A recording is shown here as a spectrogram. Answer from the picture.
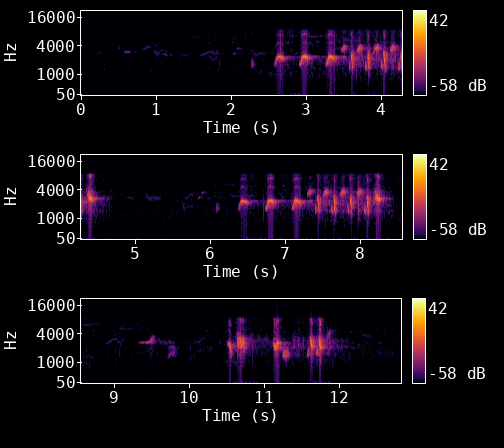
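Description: A bird singing three short song phrases a few seconds apart. Each phrase opens with a few notes at one pitch and runs into a quick series of higher notes; the last phrase is shorter.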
